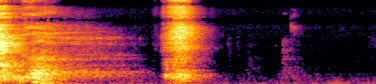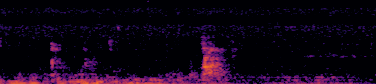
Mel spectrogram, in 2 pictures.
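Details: Two loud sneezes in quick succession followed by soft breathing and sniffles, attributed to allergies in warm weather; sneezing fit.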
